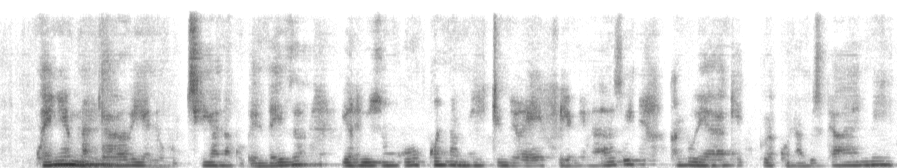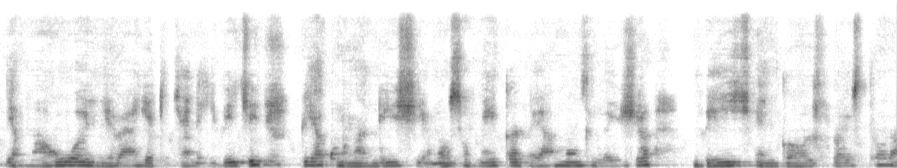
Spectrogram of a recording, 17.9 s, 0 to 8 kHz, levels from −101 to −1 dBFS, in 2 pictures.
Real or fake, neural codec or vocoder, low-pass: fake; codec, 44.1 kHz, 2.6 kbps, SNAC; 7.2 kHz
